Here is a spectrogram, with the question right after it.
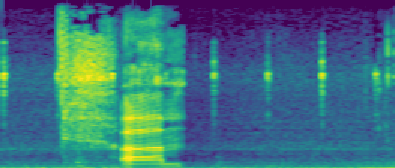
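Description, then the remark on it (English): Faint, evenly spaced clicks of a car's turn signal tick over a low engine rumble inside a vehicle, with a brief burst of voice partway through. “I can hear your car. Blinker, too.”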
